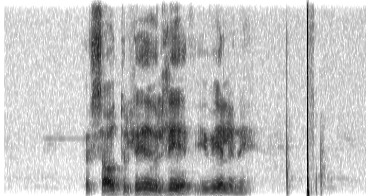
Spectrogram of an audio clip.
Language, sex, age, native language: Icelandic, male, 40-49, Icelandic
